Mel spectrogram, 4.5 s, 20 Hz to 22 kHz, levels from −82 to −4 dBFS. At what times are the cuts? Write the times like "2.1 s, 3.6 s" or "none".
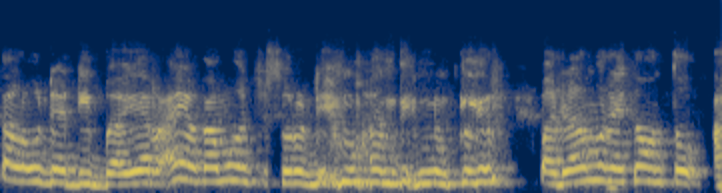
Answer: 3.3 s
